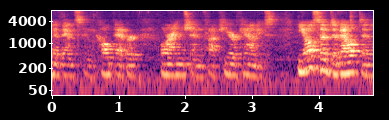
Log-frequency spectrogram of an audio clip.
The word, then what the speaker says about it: Fauquier: He moved to southern Fauquier County. Did I pronounce that right?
